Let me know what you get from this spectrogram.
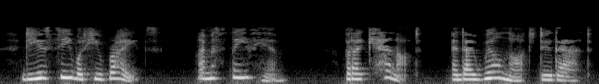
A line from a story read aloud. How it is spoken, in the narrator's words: cried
